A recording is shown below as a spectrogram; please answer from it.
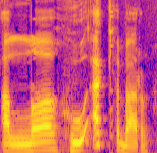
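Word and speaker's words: الله أكبر: হু আকবার যদি আপনি বলেন তাহলে মনে হচ্ছে যেন হুটা আকবারের সাথে সম্পৃক্ত। তখন অর্থের বিকৃতি ঘটে। সেজন্যে আমাদেরকে অথবা অর্থই তৈরি হয় না। সেজন্য বলতে হবে আল্লাহু আকবার। এভাবে ঠিক এমনিভাবে সূরাতুল ফাতেহা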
